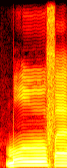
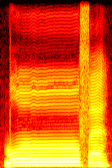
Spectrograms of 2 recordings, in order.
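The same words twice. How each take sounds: First: The nasal hum is cut short and rushed. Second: The nasal hum is held for two beats. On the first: The speaker calls it wrong. "Jangan sampai" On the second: The speaker calls it right. "tahan dulu. Mu, udah dua ketuk, dua hitungan baru masuk fa"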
